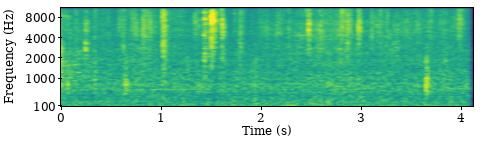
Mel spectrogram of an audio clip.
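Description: Nozomi Shinkansen train running at low speed, heard from inside the passenger car: a steady low rumble with scattered light clicks and knocks.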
